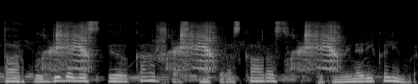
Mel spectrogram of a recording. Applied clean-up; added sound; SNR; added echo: none; Meow; 2 dB; none.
